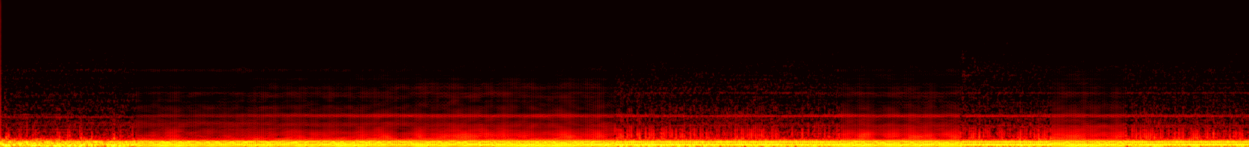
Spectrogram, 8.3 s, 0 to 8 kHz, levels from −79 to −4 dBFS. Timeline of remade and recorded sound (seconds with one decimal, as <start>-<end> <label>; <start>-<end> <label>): 0.0-0.9 recorded; 0.9-4.1 remade; 4.1-5.6 recorded; 5.6-6.4 remade; 6.4-7.0 recorded; 7.0-7.5 remade; 7.5-8.3 recorded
